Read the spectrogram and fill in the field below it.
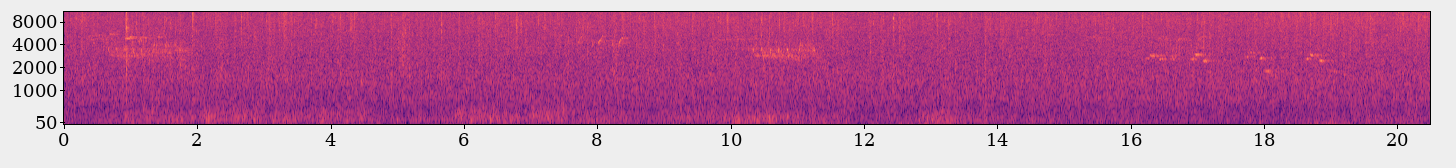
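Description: Steady rain patters on leaves outdoors.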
